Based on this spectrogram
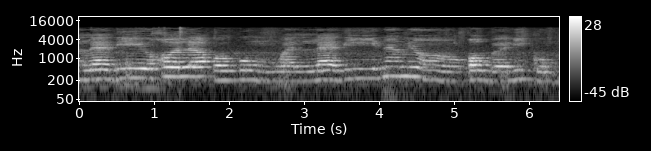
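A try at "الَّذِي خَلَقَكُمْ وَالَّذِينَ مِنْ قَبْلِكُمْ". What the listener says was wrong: Jangan salah nahan. Jangan nahan di izhar syafawi. Malah nahan di izhar syafawi nanti jadi gunnah. Ternyata dia bukan gunnah. Tahan di iklab itu. Min qabl. Jadi langsung ada la'alla.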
